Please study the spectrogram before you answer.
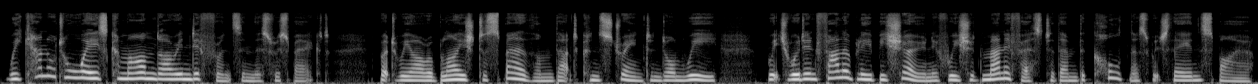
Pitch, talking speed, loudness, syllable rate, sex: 215 Hz, 170 wpm, -19 LUFS, 5.1 syllables/s, female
